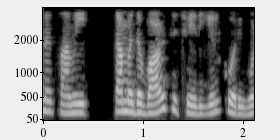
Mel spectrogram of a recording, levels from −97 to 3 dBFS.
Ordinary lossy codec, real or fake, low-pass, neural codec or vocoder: none; real; 3.6 kHz; none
